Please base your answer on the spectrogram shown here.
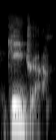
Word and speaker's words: Ghidra: and then i'm going to demonstrate the next gidra uh ghidra i've looked up how to pronounce it ghidra or nextgiver project which lets you see the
